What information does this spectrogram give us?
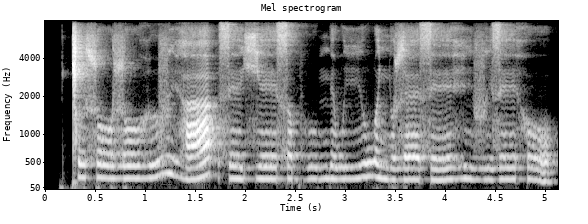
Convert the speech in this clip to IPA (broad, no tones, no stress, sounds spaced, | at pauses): ǁ ɯ ɬ oː ɮ oː ɦ ɯ v i ɦ a | s eː ç eː s ʌ bʱ uː ŋ e w iː w ʌ ɲ o ɮ ɛː s eː ɦ i v i z eː h o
